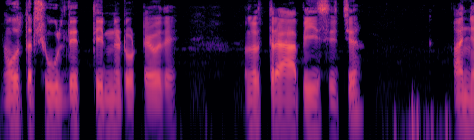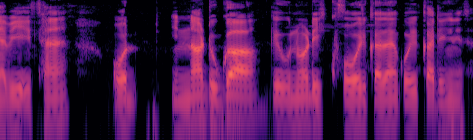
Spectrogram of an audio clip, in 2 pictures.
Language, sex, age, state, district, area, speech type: Dogri, male, 30-45, Jammu and Kashmir, Udhampur, rural, spontaneous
